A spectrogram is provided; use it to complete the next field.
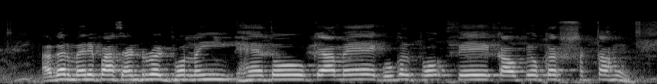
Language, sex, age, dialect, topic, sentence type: Hindi, female, 18-24, Marwari Dhudhari, banking, question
